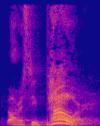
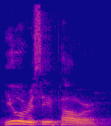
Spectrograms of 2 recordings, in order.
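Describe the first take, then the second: First: It is said loudly with lively energy. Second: It is said quietly in a flat voice. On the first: The speaker is excited about the promise. The speaker calls it right. "you got to say it like that" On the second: The speaker sounds unmoved by the promise. The speaker calls it wrong. "You can't go"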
